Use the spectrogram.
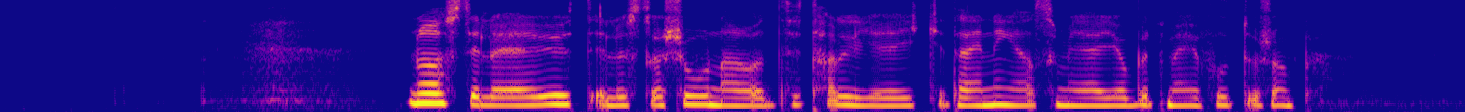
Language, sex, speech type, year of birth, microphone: Norwegian, female, read, 1991, Shure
